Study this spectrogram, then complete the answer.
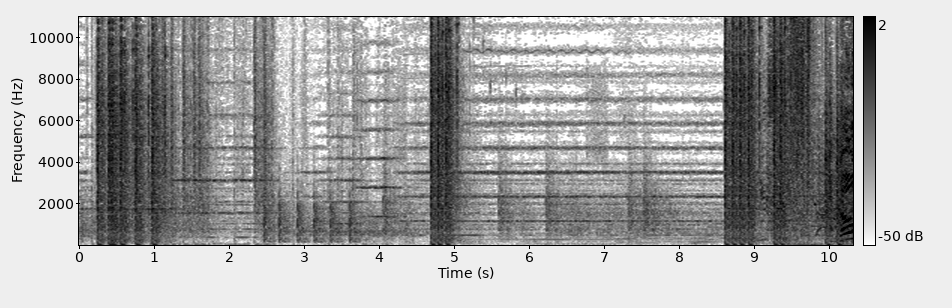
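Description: BAR rifle gunfire in the Red Orchestra 2 video game with the Heroes of the West mod: loud rapid automatic bursts in several separate strings, close and punchy, with other distant shots between them.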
